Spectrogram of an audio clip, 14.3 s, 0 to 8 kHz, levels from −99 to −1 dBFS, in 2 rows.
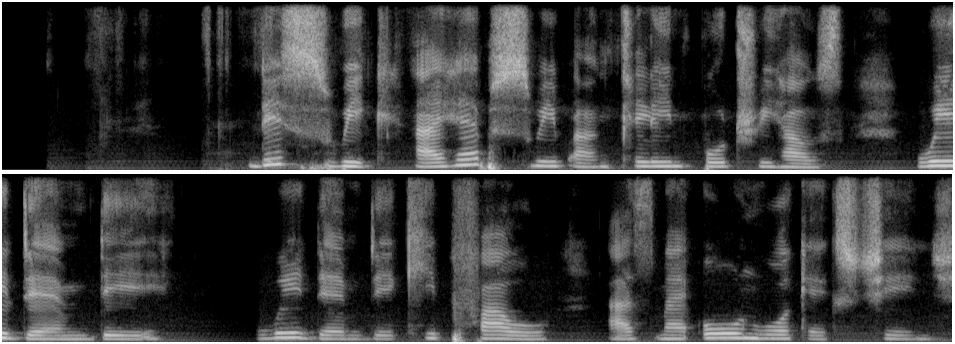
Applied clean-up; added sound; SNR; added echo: none; none; none; none.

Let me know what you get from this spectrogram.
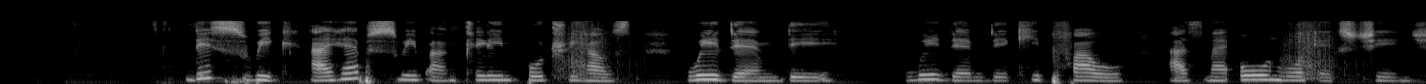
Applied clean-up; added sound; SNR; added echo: none; Tools; 15 dB; none.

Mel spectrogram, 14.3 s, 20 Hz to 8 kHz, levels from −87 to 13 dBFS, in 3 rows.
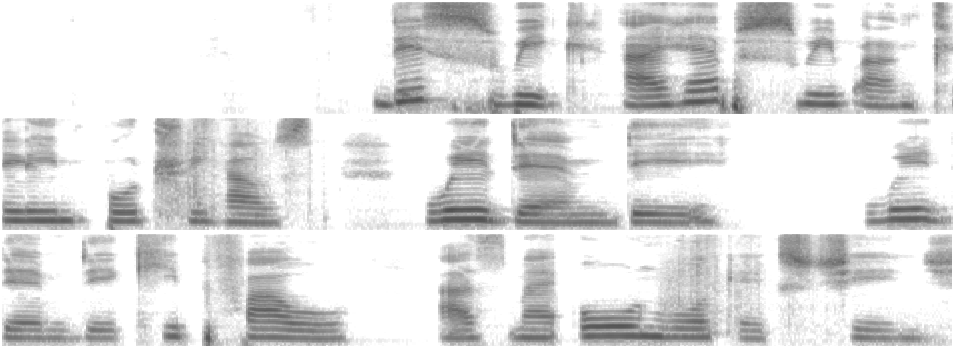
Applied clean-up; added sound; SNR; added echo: neural mask model RNNoise.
